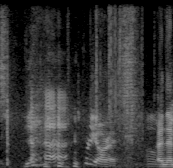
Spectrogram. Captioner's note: laughing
